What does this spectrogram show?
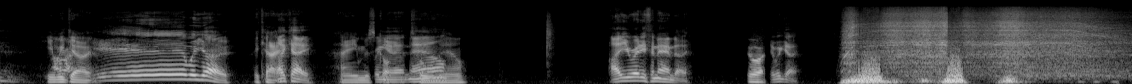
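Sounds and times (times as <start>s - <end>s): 
speech: 0.5s - 4.7s, 6.1s - 8.1s
blower rushing air: 8.4s - 11.3s.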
